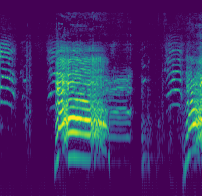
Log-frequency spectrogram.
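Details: Hungry goat on a goat farm in Mumbai, India, bleating loudly: a long wavering nasal bleat held over a second, a short lower call, then another bleat starting at the end.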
